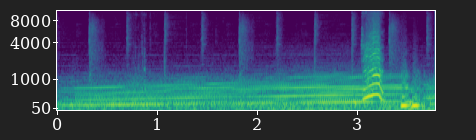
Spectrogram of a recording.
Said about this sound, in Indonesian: Kebantu sama suara brabnya itu ya, dari artificial soundnya dan juga dari knalpotnya,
